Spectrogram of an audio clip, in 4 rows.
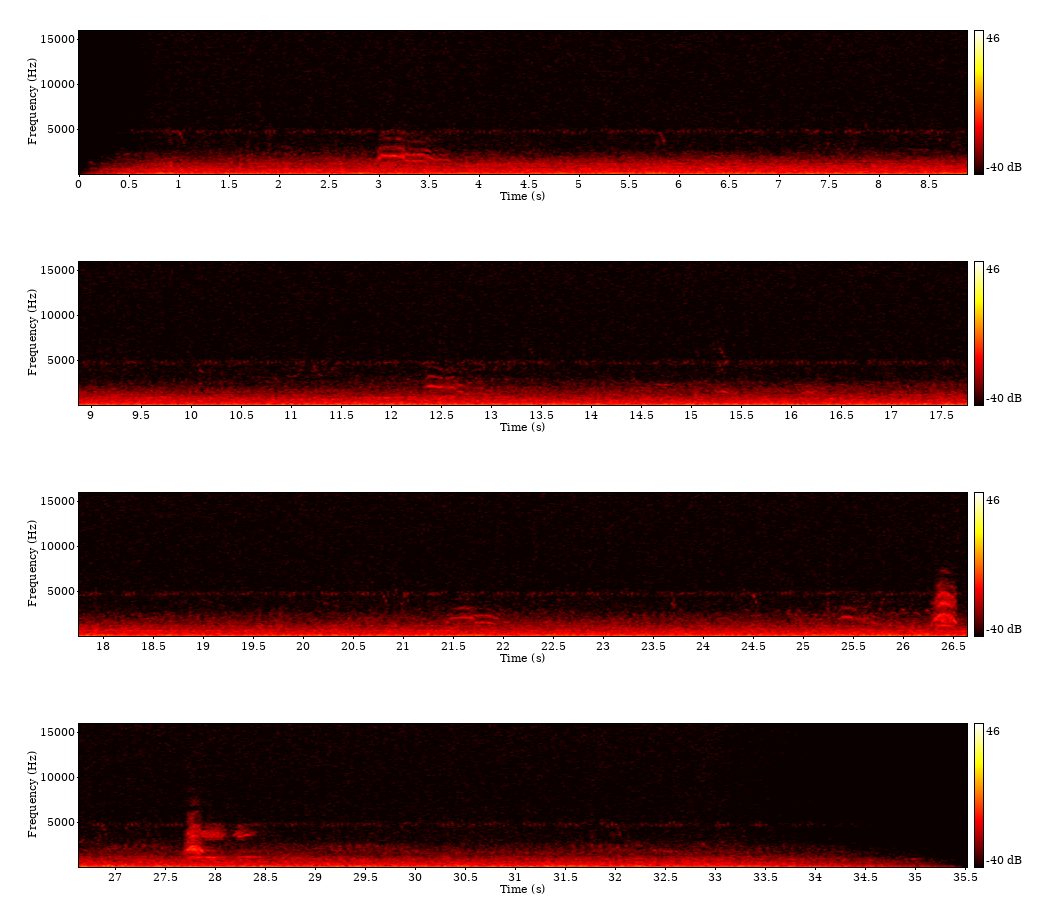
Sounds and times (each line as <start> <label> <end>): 0.0 wind 35.5
0.0 hum of road 35.5
18.8 birds 29.9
